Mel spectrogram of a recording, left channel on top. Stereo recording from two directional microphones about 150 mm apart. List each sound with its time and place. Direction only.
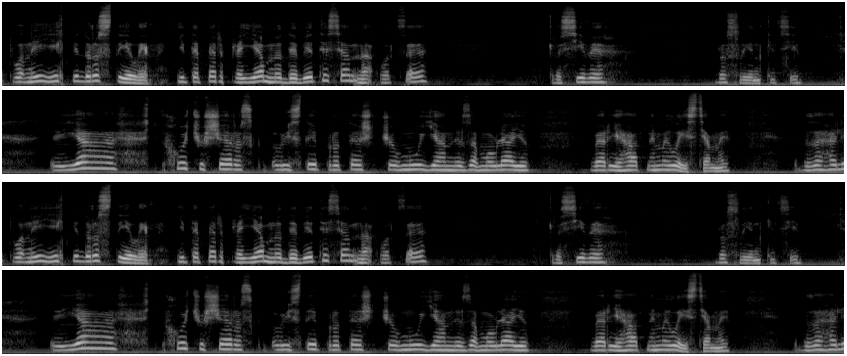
0.0 s speech: 5° left (ahead or behind)
5.5 s speech: 5° left (ahead or behind)
7.2 s speech: 5° left (ahead or behind)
